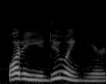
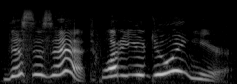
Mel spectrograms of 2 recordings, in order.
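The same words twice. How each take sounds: First: Restrained retold question, gently put; probing question. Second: High, loud retold demand; insistent questioning. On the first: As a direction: imitate a mentor asking in a measured, lower-key way. Man clarifies his deeper question. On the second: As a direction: imitate an exasperated official demanding an answer. Retold man repeats his challenge.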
